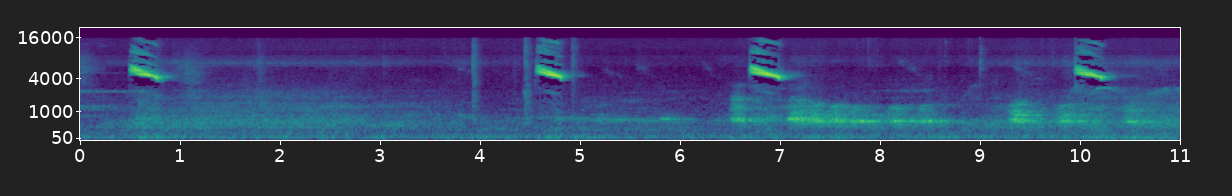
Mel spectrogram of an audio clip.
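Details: Female Japanese white-eye, young and caged, calling continuously to get males singing: four crisp descending whistles spread over eleven seconds, with soft rustling and shuffling sounds in the latter half.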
